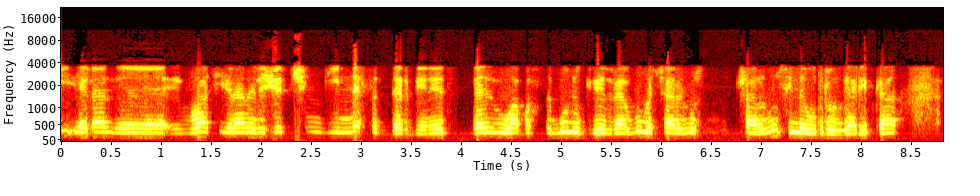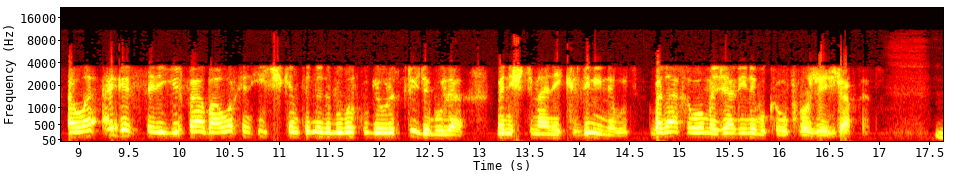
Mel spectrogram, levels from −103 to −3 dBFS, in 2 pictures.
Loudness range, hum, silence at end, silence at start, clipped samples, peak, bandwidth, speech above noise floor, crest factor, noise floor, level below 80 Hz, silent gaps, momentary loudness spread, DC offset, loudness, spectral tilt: 1 LU; none; 0 s; 0 s; under 0.1%; -2 dBFS; 6.2 kHz; 32 dB; 16 dB; -48 dBFS; -62 dBFS; none; 5 LU; under 0.1%; -17 LUFS; -6 dB/octave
